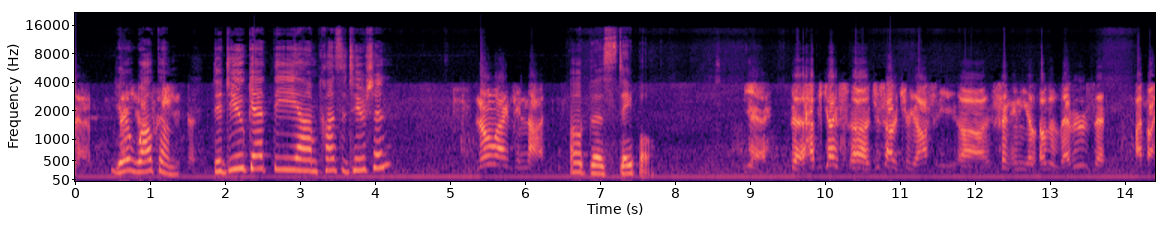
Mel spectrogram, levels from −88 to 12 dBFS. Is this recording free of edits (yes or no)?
yes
